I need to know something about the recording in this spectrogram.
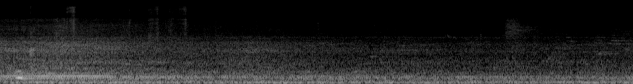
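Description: Steady low background rumble with a faint hum that fades out over the first few seconds, and a single sharp click just after the start.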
